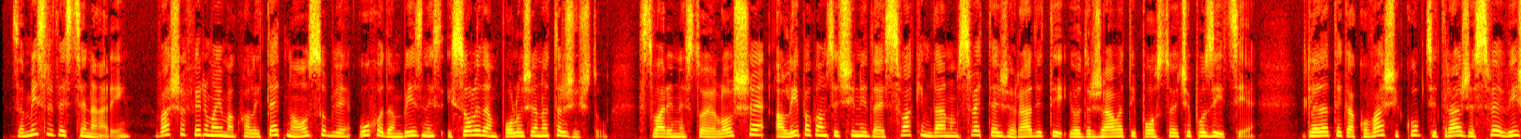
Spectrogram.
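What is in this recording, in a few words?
Serbian Croatian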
